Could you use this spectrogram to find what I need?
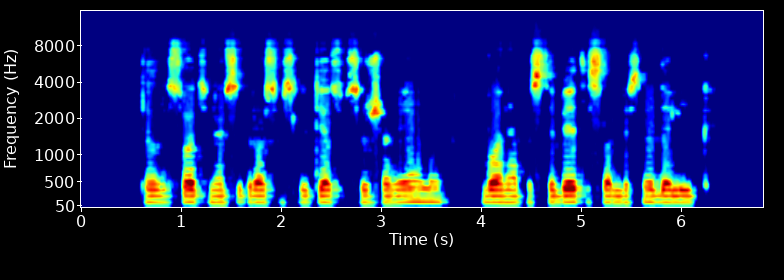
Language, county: Lithuanian, Klaipėda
